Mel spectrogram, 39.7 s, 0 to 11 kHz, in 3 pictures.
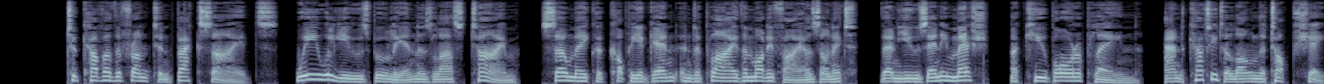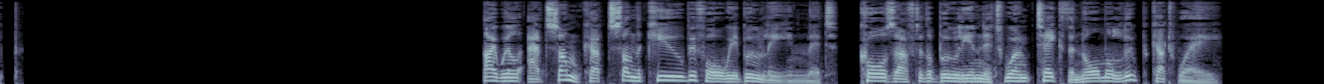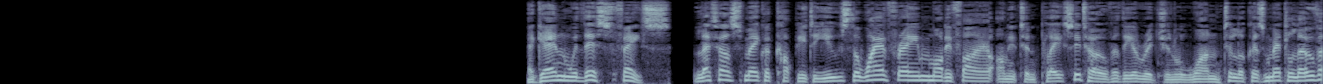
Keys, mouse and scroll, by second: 0.6 drag, 0.9-2.0 middle drag, 1.8 click, 2.8 shift+d, 3.7 click, 3.8-5.9 drag, 6.9-8.0 drag, 9.7 click, 10.0 click, 10.5-11.4 middle drag, 11.4 shift+a, 13.2-13.7 scroll down 2, 13.7 g, 13.8 Tab, 13.9 s, 15.1 scroll down 1, 15.2 middle click, 15.7 s, 17.3 s, 18.0 Tab, 18.2 ctrl+r, 20.1 KP_1, 21.1 z, 21.8-22.3 scroll down 1, 22.3 ctrl+b, 23.4 ctrl+r, 23.9 ctrl+r, 24.8 ctrl+r, 25.5 Tab, 26.0 middle click, 26.3 z, 26.5 click, 26.8 click, 27.1 click, 29.0-29.8 drag, 30.4 x, 30.8-32.3 middle drag, 32.3-33.5 scroll up 5, 33.5-33.8 scroll down 4, 33.9-35.7 shift+middle drag, 35.7 click, 36.7 click.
